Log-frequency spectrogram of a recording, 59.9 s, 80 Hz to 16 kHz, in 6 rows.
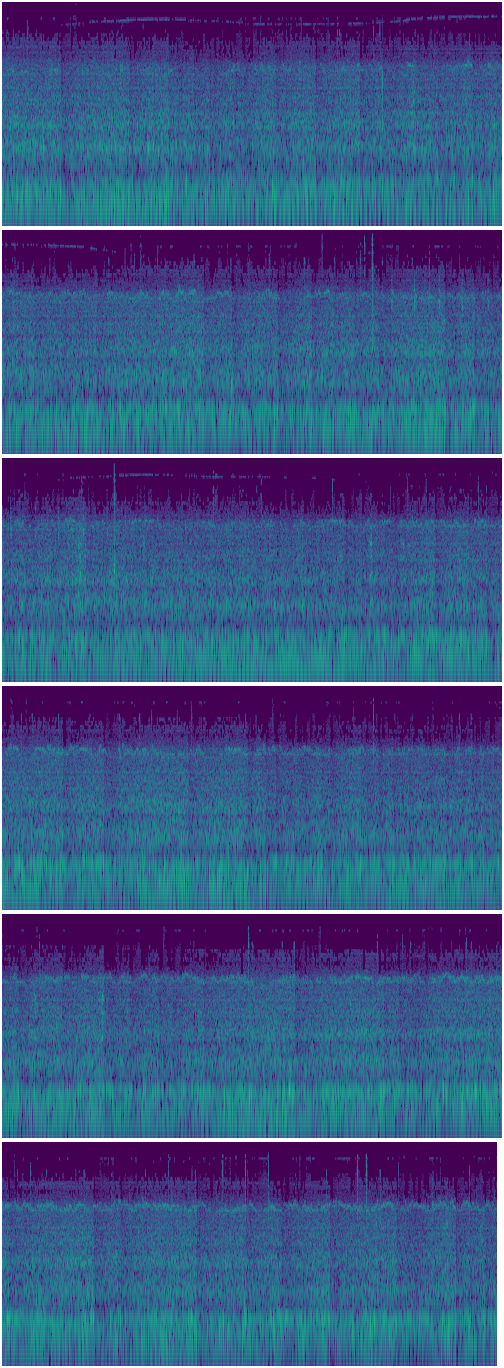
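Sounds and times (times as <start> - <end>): truck diesel engine drone: 0.0 - 59.9.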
